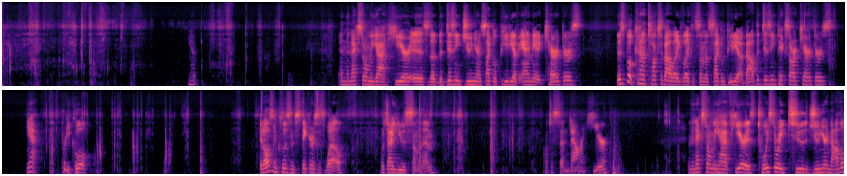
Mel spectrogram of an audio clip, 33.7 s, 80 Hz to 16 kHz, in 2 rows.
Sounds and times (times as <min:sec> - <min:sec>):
Inside, small room: 0:00.0 - 0:33.7
Speech: 0:03.7 - 0:04.0, 0:06.7 - 0:11.6, 0:12.3 - 0:16.7, 0:17.3 - 0:18.7, 0:22.0 - 0:23.8, 0:24.4 - 0:25.6, 0:27.7 - 0:29.2, 0:30.6 - 0:33.7.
